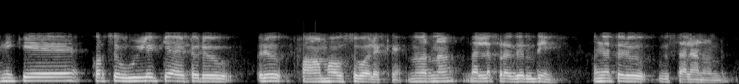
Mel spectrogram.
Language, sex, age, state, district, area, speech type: Malayalam, male, 30-45, Kerala, Palakkad, rural, conversation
